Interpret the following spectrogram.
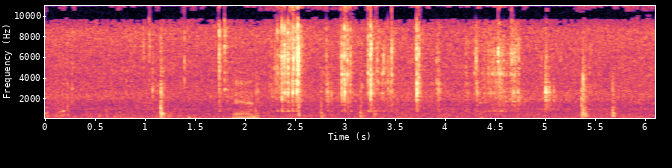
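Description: Light, scattered clicks and taps of gel blaster parts being handled as a new spring is fitted onto its metal spring guide.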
